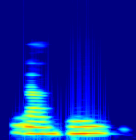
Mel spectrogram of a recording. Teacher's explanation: dibaca 2 harokat saja ya, dibaca 2 harokat karena sesudahnya bukan huruf hamzah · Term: mad silah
